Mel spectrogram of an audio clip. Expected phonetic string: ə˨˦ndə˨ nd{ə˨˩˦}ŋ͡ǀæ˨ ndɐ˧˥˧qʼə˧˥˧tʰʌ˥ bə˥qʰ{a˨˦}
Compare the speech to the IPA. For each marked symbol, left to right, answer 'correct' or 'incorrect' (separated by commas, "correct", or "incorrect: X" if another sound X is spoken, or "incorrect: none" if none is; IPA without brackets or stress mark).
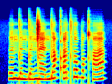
correct, correct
